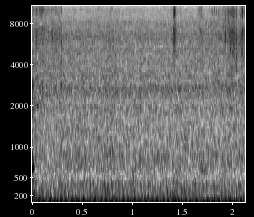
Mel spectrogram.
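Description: A steady low rumble with no change in level, with a faint tick about one and a half seconds in.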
